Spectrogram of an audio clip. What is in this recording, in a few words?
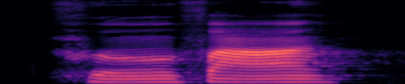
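"kitchen", Mandarin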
